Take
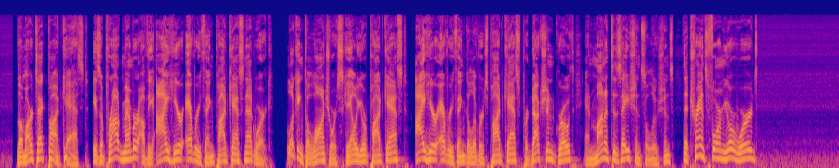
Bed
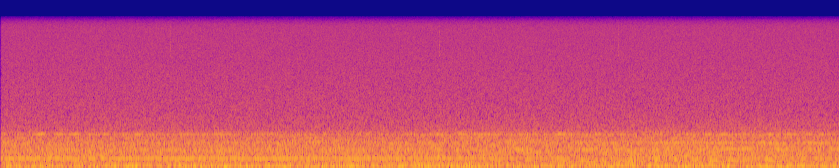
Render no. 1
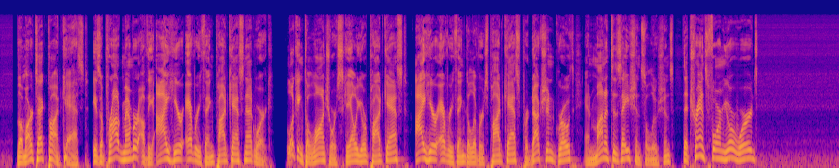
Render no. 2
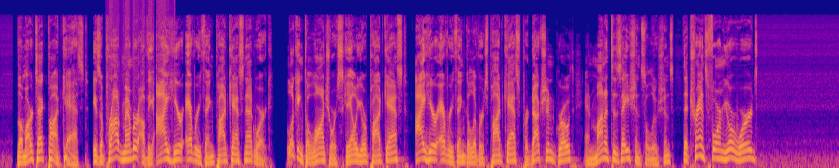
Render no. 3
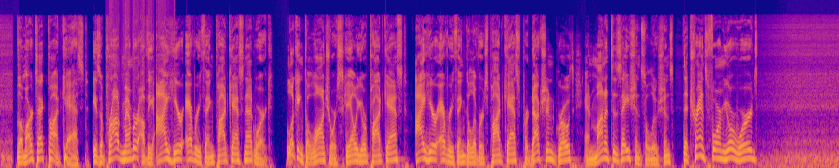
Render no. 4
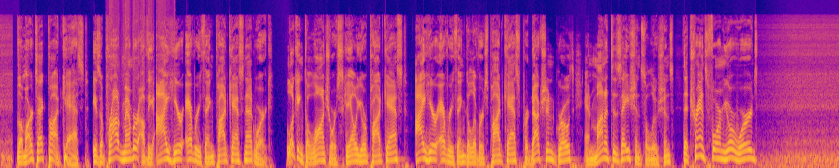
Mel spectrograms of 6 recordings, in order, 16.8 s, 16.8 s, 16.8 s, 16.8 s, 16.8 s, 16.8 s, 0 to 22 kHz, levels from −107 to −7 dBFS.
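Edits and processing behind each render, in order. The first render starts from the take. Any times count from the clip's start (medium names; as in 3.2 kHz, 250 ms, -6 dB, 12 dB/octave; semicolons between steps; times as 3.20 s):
no audible change
2.10–3.50 s: block-companded coder 5-bit; 10.90–11.96 s: distance through air 130 m
three bands compressed up and down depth 70%
trim +7.5 dB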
